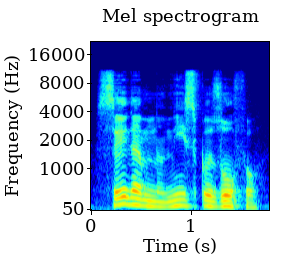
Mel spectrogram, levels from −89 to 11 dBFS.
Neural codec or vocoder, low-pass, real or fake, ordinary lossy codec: codec, 24 kHz, 1 kbps, SNAC; 10.8 kHz; fake; none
